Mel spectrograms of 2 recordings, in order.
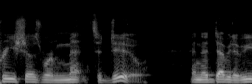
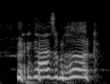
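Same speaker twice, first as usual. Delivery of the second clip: very loud, as high-pitched as the voice goes; 5 dB louder than usual. Acting out the moment Hook finally first speaks, in a very high-pitched Hook voice. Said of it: "he just has the highest pitched voice like ever".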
